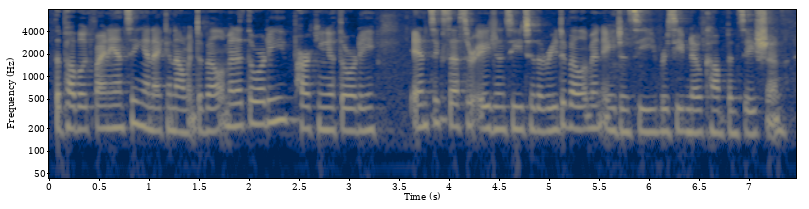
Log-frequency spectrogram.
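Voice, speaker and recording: A city clerk reads formal scripted announcements in an official, procedural manner. Her medium-pitched voice is steady and warm, and she reads at a quick pace.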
